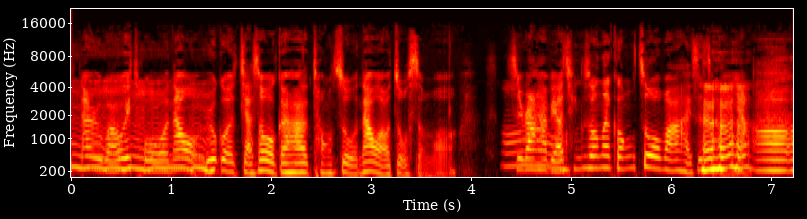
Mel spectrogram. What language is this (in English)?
Chinese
